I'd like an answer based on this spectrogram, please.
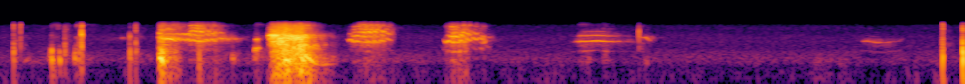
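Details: Pet cat meowing indoors, surprised and startled by its owner sneezing: several drawn-out, wavering meows in quick succession, one loud harsh burst near the third second, then a softer short meow, a faint chirp and scattered clicks.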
